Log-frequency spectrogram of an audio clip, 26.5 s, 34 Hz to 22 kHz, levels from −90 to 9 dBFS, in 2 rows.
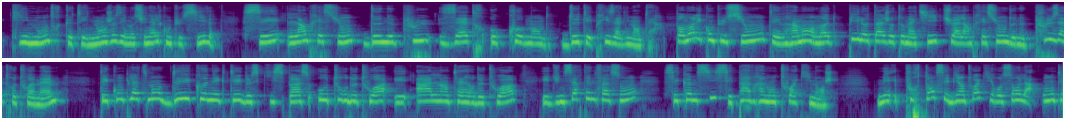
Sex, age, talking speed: female, 30-49, 170 wpm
